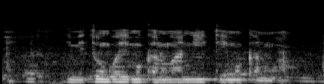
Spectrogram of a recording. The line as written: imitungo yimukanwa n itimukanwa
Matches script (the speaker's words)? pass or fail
pass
